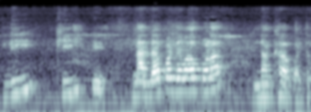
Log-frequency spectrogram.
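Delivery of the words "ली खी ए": ली खी said softly, one by one; slow, separate ली खी; syllable demo. Shown as a demonstration. Teacher spelling ली खी aloud for pupils. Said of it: "फिर पुनः बोलिए".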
